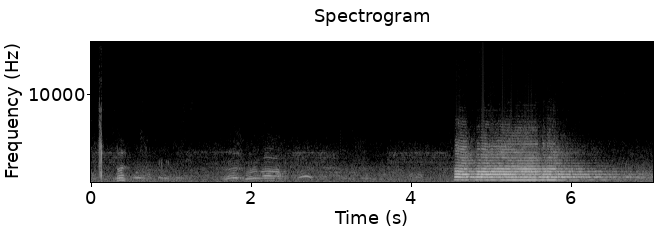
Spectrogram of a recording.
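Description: A few faint voices, then a loud, sustained train horn blasts nearby for a couple of seconds and trails off into rumble, during a rail blockade in Jessore.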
